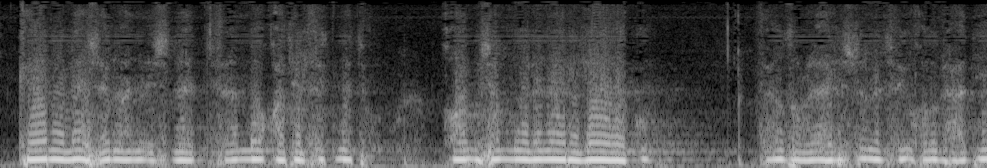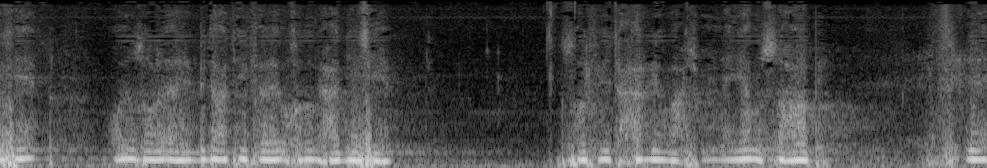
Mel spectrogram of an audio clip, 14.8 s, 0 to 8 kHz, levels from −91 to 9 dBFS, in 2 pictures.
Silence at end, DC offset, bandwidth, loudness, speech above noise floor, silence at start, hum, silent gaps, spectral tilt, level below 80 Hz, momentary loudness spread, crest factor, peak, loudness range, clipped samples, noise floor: 0 s; under 0.1%; 7 kHz; -16 LUFS; 28 dB; 0.15 s; none; none; -9.5 dB/octave; -32 dBFS; 14 LU; 8 dB; -8 dBFS; 4 LU; under 0.1%; -43 dBFS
